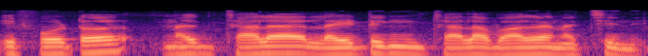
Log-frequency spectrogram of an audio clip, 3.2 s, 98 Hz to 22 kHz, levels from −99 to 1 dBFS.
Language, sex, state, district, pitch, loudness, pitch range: Telugu, male, Andhra Pradesh, Srikakulam, 120 Hz, -23 LUFS, 115-130 Hz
